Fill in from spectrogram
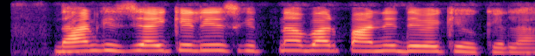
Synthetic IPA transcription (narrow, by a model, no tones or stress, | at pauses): d̪ʱaːnkist͡ʃaːikelijeɪsɪt̪nabaːɾpaːnid̪eːʋekeɦokelaː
